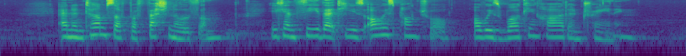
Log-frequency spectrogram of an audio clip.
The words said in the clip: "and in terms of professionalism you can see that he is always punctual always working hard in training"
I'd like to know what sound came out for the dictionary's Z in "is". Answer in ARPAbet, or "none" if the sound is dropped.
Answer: Z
